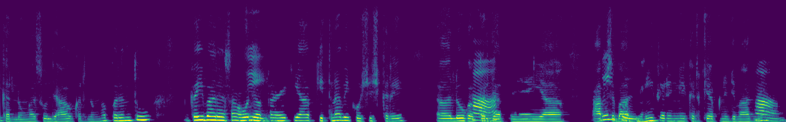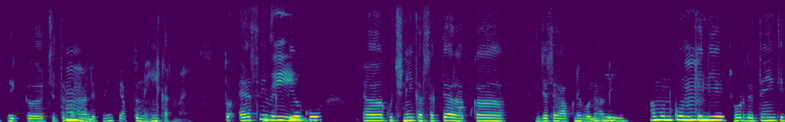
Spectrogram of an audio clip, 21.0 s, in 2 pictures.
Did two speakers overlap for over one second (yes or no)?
no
